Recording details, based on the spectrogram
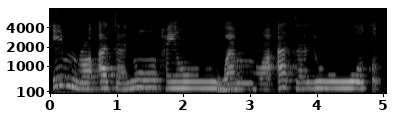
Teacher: So I'm completely omitting hamzatul wasl.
